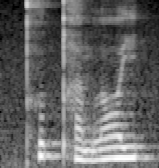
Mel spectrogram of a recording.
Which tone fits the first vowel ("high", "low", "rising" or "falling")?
high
